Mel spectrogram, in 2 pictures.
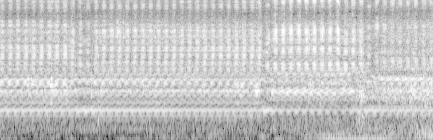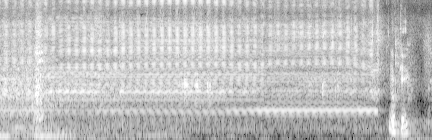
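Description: Electric clippers buzz steadily while trimming fur.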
